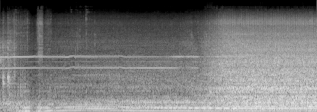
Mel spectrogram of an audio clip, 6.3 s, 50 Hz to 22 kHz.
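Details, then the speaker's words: 1979-85 first-gen Mazda RX-7 rotary, replacement clutch fan, cold start: engine idles evenly with a steady fan roar swelling after a few seconds as the cold clutch grabs; normal engagement, perhaps more engaged than usual. "so a good clutch fan when you turn it on when it's cold it'll wo for a minute and then and then stop and of course when it's warm it should just be blowing air"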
